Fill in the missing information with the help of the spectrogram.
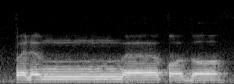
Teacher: Untuk perkataan yang ada syaddah pada huruf mim ni, kita kena wajib dengung pada kadar 2 harakat.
